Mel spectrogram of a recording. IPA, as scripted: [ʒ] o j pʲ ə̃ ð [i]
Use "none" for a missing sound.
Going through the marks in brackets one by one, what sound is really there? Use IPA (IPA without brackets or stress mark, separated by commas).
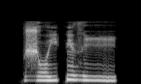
ʒ, i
